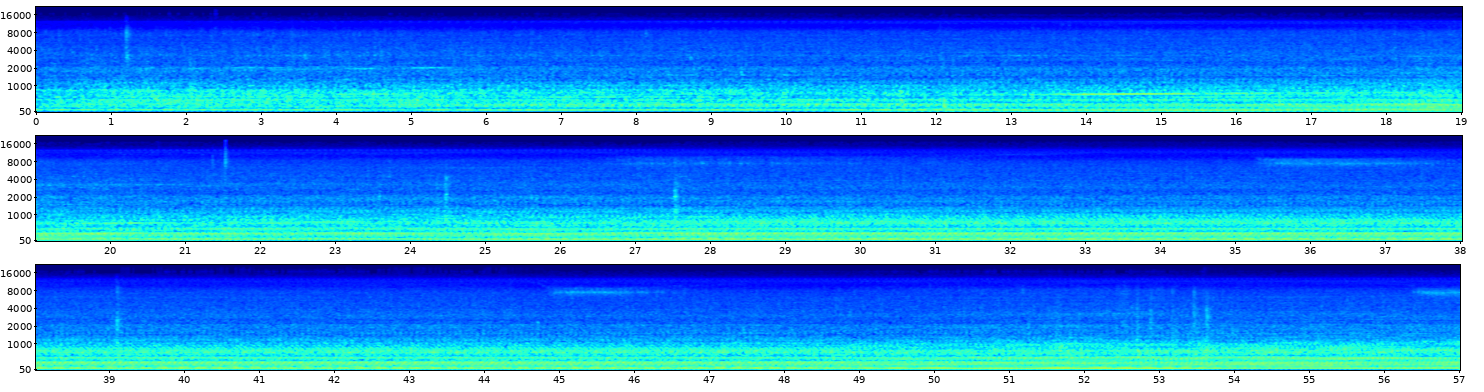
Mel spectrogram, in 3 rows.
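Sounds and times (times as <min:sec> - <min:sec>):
faint high whine: 0:00.0 - 0:07.8
washing machine spin hum: 0:00.0 - 0:57.0.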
